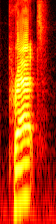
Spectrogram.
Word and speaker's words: Praat: Praat, or it's actually pronounced Praat because it's Dutch or Belgian or French.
